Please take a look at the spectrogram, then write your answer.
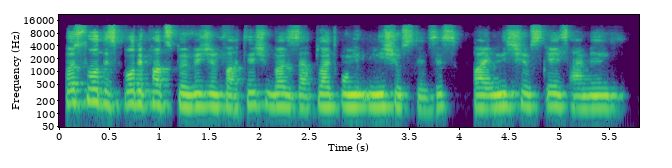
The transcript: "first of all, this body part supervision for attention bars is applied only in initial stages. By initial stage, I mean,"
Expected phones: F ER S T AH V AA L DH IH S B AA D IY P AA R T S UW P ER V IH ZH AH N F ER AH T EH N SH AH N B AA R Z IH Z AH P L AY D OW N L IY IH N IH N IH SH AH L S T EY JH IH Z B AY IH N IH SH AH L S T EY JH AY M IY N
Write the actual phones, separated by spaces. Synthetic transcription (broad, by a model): F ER S T AH V AA L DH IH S B AA D IY P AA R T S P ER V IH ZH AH N F ER AH T EH N SH AH N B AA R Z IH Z AH P L AY D OW N L IY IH IH N IH SH AH L S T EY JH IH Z B AY IH N IH SH AH L S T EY Z AY M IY N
